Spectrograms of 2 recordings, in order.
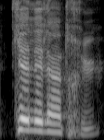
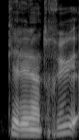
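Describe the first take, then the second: First: Asked high and loud; loud, raised classroom question; emphatic question. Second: Quiet repeat. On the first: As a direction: put the question to the class boldly. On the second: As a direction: repeat it to yourself, softer. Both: Shown as a demonstration.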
